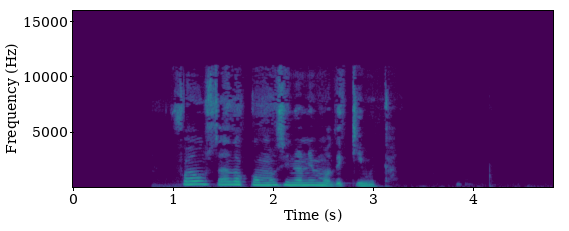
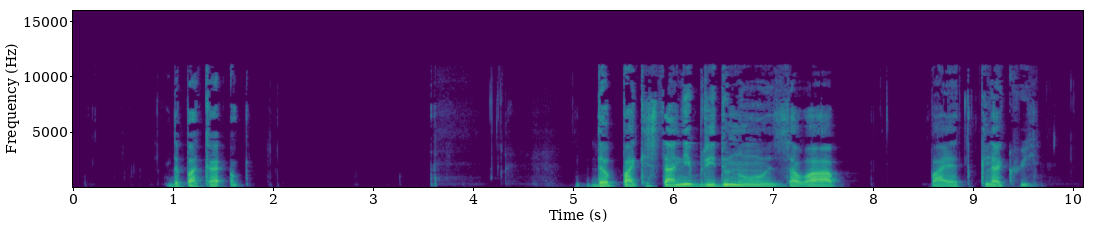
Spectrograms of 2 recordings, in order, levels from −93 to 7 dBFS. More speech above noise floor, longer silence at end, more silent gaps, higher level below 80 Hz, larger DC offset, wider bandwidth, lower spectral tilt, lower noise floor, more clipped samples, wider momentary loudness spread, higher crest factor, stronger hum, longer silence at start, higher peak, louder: second, 44 dB vs over 68 dB; first, 1.6 s vs 0.5 s; neither; second, -74 dBFS vs -60 dBFS; neither; about the same, 11.5 kHz vs 11.5 kHz; about the same, -4.5 dB/octave vs -5.5 dB/octave; second, -84 dBFS vs under -90 dBFS; neither; about the same, 13 LU vs 13 LU; second, 16 dB vs 24 dB; neither; about the same, 1 s vs 0.95 s; second, -28 dBFS vs -2 dBFS; second, -40 LUFS vs -23 LUFS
